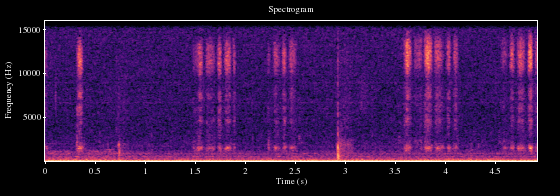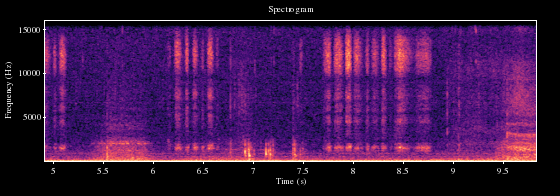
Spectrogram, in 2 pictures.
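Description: Felt-tip marker scratching on paper in several short runs of quick strokes, faint.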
